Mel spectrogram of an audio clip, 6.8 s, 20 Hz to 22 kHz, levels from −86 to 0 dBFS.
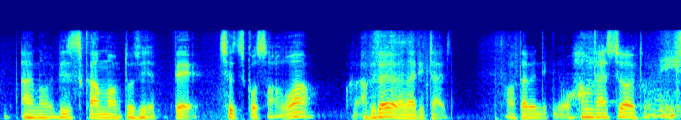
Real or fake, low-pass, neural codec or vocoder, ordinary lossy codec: fake; none; codec, 16 kHz, 0.5 kbps, X-Codec, HuBERT features, trained on balanced general audio; none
